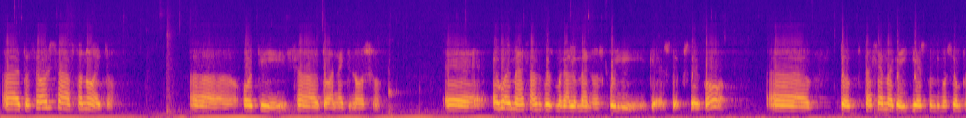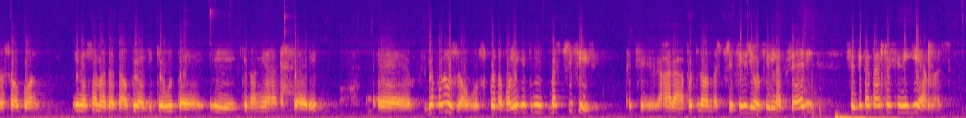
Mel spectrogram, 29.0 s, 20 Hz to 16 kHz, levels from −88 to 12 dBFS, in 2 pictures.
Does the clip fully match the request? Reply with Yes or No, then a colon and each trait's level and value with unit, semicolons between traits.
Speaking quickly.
No: average, 130 wpm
